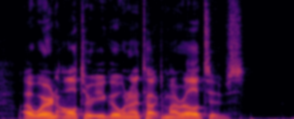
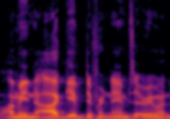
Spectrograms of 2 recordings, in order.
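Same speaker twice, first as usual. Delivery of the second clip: ordinary delivery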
